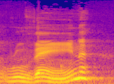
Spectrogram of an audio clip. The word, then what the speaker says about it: Reuben: Now it comes from a compound Hebrew word, so the word is actually pronounced Reuven.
